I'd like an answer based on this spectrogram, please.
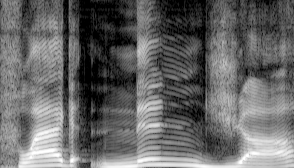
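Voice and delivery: very slow, deliberate, stretched-out, drawn-out delivery. YouTuber reading out comments, said very slowly. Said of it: "Just want to say that very slowly".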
